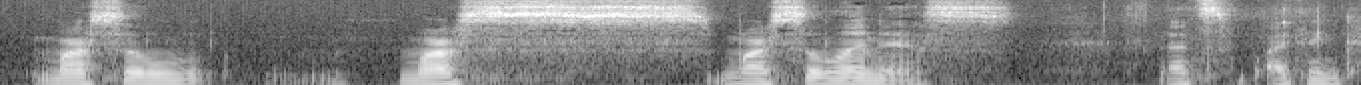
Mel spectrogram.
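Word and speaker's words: Marcellinus: e l l i n u s amminus marcelin Marcel Marc marcelus that's I think how you say it and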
